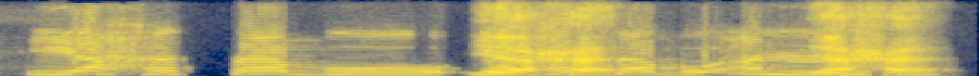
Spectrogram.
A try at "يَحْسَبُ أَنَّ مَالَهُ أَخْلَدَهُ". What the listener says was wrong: এভাবে কিন্তু বাতাস ছুটে যাবে না ইয়াহসাবু শ্বাসটা ছেড়ে দিলেন কেন আবার মালাহু আখলাদা না শ্বাস ছেড়ে দেওয়া যাবে না মালাহু আখলাদা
